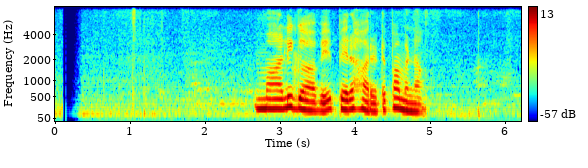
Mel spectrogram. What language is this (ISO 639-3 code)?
sin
